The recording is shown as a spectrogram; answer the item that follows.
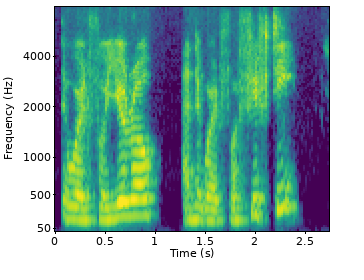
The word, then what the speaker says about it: euro: Bien, 15 euros.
